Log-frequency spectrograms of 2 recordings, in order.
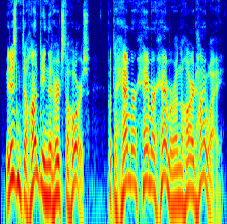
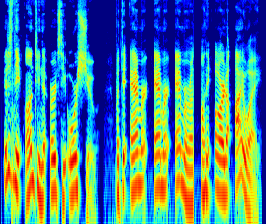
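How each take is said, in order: First: Hunting, hammer, hard highway with each H breathed out; American stable boy sounding the H in hammer and highway; every H sounded. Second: 'unting, 'ammer, 'ard 'ighway with every H left off; English stable boy dropping the H in 'ammer and 'ighway; dropped Hs. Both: A narrator's reading. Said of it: "without suffocating a single H".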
